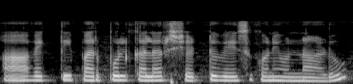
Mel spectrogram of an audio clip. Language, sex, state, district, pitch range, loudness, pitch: Telugu, female, Telangana, Mahabubabad, 180-195 Hz, -16 LUFS, 185 Hz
